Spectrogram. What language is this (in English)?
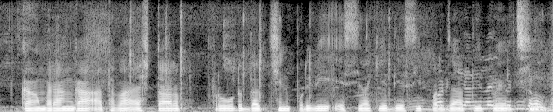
Maithili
